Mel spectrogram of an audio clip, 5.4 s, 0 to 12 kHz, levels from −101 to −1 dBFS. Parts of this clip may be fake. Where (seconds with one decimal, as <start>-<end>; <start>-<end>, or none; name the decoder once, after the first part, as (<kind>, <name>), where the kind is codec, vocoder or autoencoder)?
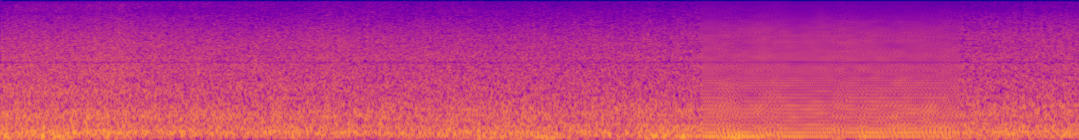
3.5-4.8 (vocoder, Vocos)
